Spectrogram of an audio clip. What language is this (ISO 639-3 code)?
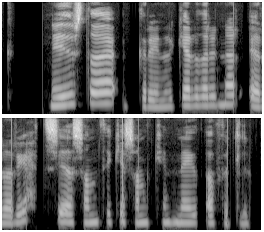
isl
